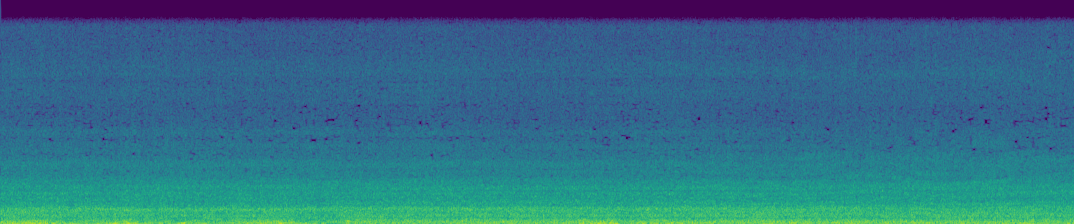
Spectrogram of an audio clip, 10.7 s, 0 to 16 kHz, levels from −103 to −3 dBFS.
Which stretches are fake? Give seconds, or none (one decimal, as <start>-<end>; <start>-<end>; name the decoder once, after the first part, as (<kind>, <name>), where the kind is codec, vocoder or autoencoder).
none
